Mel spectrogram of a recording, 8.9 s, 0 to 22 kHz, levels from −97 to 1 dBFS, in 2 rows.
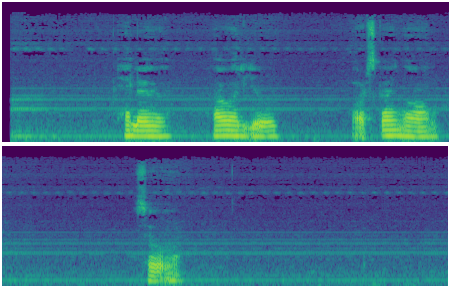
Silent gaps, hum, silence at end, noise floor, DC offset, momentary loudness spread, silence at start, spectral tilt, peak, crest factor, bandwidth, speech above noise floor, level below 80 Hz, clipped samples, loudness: none; none; 2.65 s; -44 dBFS; under 0.1%; 24 LU; 0.1 s; -7 dB/octave; -2 dBFS; 18 dB; 15.5 kHz; 29 dB; -46 dBFS; under 0.1%; -17 LUFS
